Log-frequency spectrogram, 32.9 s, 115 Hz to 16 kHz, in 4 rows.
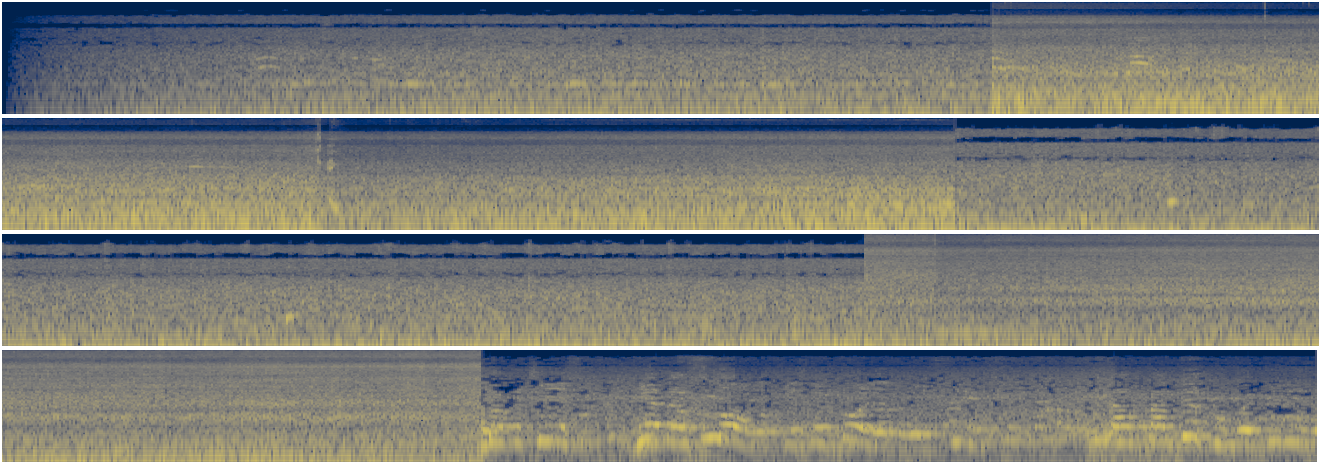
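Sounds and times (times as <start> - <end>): road traffic: 6.2 - 14.4, 21.8 - 27.7
heavy rain: 6.2 - 20.3, 21.8 - 27.7
rushing floodwater: 6.2 - 20.7, 21.8 - 27.7.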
